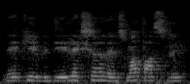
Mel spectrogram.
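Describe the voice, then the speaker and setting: A man's voice: high-pitched, monotone, very fast. A young man with a Levantine Arabic accent, chatting casually and a little hesitantly on a phone call. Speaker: YouTube co-host. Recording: echoey room, faint noise.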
